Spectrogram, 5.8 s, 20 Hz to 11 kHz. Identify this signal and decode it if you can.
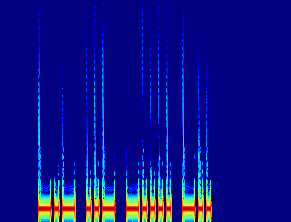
Morse code, heard as a keyed tone, about 15 wpm, 700 Hz. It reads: KU6D
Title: USA Call Signs - 4 Characters - Repeated 3x - 15wpm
